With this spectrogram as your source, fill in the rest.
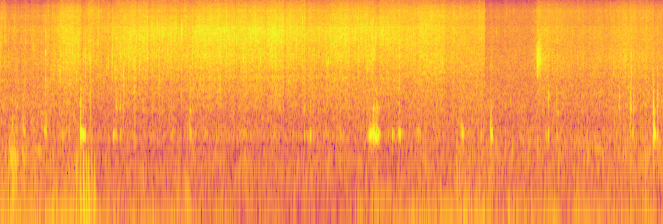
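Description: Steady oil sizzle from a pan of frying Maggi instant noodles with occasional clinks of a utensil stirring, continuous and close, a few voices murmuring faintly in the background.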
